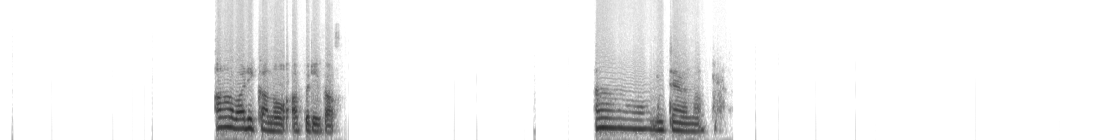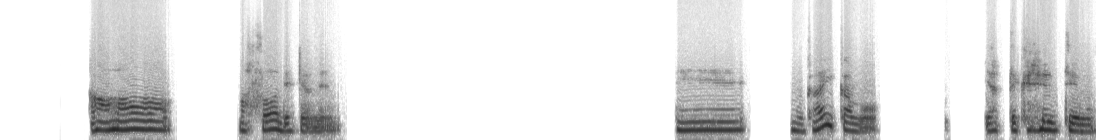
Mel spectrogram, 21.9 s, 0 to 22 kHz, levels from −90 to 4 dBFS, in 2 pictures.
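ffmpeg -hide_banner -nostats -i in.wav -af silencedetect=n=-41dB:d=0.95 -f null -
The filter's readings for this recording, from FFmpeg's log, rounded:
silence_start: 0.00
silence_end: 2.15 | silence_duration: 2.15
silence_start: 3.38
silence_end: 5.94 | silence_duration: 2.56
silence_start: 7.24
silence_end: 11.85 | silence_duration: 4.61
silence_start: 14.36
silence_end: 17.71 | silence_duration: 3.36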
